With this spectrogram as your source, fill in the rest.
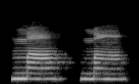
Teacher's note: So this is called nasal consonant because we are using our nose also. The place we use to pronounce those the other elements of the same group, and also we use nose.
